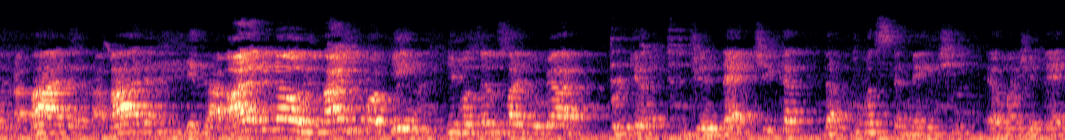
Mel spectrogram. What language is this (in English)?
Portuguese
